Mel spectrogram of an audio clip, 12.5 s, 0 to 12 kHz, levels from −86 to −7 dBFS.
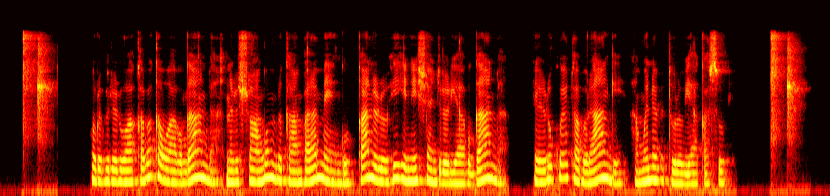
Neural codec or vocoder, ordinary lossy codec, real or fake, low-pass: codec, 16 kHz, 16 kbps, FunCodec, trained on LibriTTS, 50 frames a second; none; fake; 7.2 kHz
